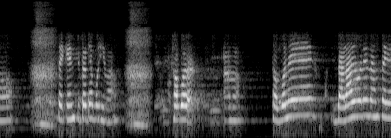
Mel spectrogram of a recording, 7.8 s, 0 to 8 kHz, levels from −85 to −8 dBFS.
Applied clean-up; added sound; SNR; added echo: none; Breathing; 12 dB; reverberation time 1.5 s.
